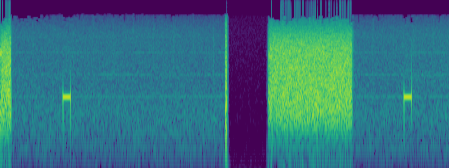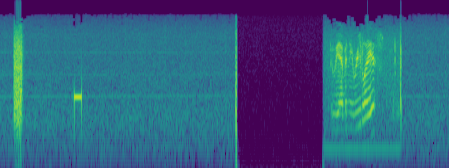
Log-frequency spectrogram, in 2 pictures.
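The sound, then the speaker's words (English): Steady radio static hisses throughout, broken by a loud burst of noise, sharp clicks and short beeps. Near the end a faint, warbling transmission from a station trying to check into a radio net briefly pushes through the hiss. “I think I heard somebody trying. Can you give it one more try? Increase power, all you were static.”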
